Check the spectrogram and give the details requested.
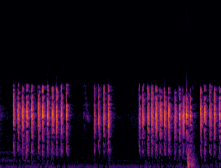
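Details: Eurasian tree sparrows fighting: bursts of fast, harsh, evenly pulsed chattering notes, with a brief low thud in the final burst.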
